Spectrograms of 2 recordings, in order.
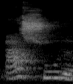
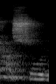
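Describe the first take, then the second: First: The word starts directly with the vowel sound. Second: The word starts with a rough R-like sound. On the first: The speaker calls it right. "é achura mesmo" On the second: The speaker calls it wrong. "aí o povo fala rachura, mas não é rachura"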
